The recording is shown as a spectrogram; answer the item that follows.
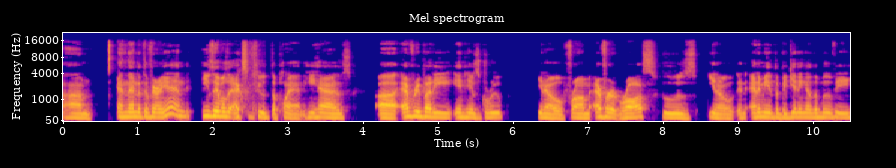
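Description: Recorded with a dry, close sound and no echo, a man speaks in an unremarkable speaking voice, fairly high in pitch, with fairly even intonation at a fairly quick pace. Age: 40s. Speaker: professor. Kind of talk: casual interview chat.

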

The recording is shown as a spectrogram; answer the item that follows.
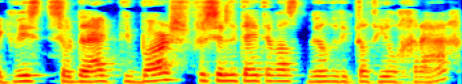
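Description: A woman of medium pitch speaks at a moderate pace in a somewhat breathy voice. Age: 50s. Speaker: life coach and cancer patient. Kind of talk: interview.

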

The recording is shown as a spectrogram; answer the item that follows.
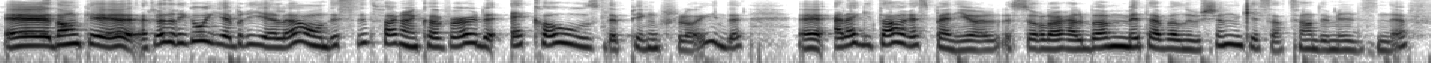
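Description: A woman at a moderate pace with lively intonation, against a quiet background. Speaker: podcast co-host. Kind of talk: casual chat.

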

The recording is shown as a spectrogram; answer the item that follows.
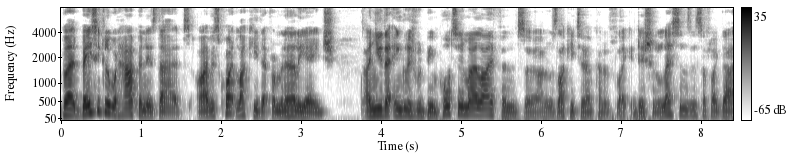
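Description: In a very clean recording with a silent background, a man speaks at a very fast pace with hardly any pauses. His pitch is fairly high, with ordinary pitch variation. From Slovakia. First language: Slovak. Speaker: neuroscientist.

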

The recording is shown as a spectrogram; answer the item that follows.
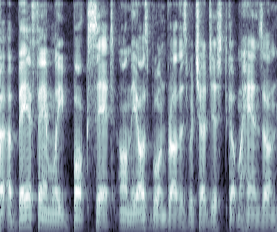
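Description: In a very clean recording with a silent background, a man with an Australian accent talks at a fairly quick pace. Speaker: podcaster and radio DJ. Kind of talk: casual interview chat.

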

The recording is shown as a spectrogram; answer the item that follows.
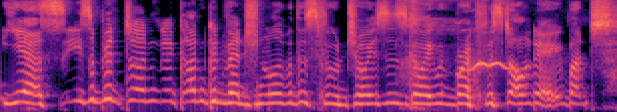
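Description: A man puts on a character voice at an extremely high pitch, raised and projected, speaking at a fairly slow pace over clear background noise. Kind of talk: stiff upper-class servant speech. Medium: actual play. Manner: courteous, formal, gently chatty.

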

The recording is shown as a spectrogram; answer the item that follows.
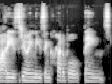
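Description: A woman talks at a fairly quick pace in an ordinary speaking voice. The recording is very clean, with a silent background. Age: 40s. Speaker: Pilates instructor. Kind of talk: casual chat.

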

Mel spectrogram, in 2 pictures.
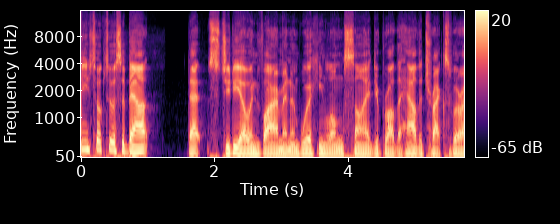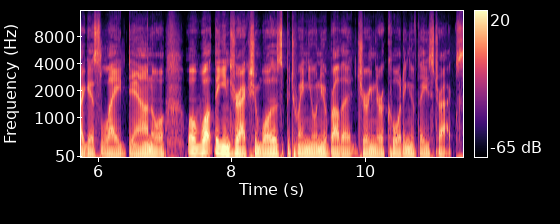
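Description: Recorded dry and close with no echo and a silent background, the very clean clip carries an Australian accent and fairly even intonation. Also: man, fairly low pitch for a man, fairly quick pace. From South Australia. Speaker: podcast host. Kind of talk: interview.

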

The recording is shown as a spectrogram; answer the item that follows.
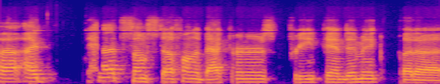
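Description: A man's plain, everyday voice at a medium pitch, with fairly even intonation. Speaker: band member musician. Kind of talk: interview conversation. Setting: remote call from touring road.

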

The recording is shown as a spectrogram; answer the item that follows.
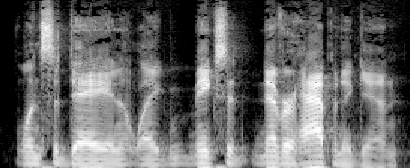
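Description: Someone with an American accent talks at a fairly quick pace in a bright, sharp tone, on a very clean recording with a silent background. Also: man. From Connecticut. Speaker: podcast host and rapper. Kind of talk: casual chat. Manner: animated.

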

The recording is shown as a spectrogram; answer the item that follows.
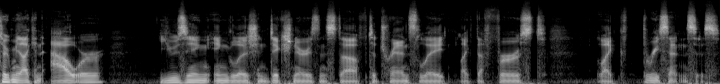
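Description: With an American accent, this voice has a bright, sharp tone, vocal fry, fairly even intonation and a moderate pace. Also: man. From Vienna, Austria (American parents). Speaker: language teacher and teacher coach. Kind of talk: interview at a conference. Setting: conference venue.

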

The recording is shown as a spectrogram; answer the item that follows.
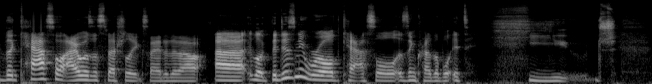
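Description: A woman with an unremarkable speaking voice talks at medium pitch and a moderate pace, with ordinary pitch variation and hardly any pauses. The recording is very clean with a silent background. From US South, Savannah, Georgia. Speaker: podcast co-host, former improviser. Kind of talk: casual chat. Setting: home.

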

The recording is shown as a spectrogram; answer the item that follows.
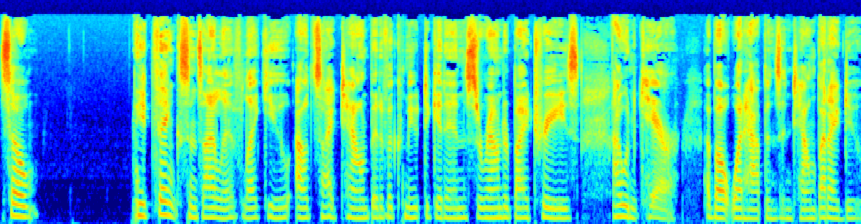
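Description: A woman talks at a fairly quick pace in a normal speaking voice, fairly low in pitch. The recording is very clean with a silent background. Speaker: podcast host. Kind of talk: interview conversation.

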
